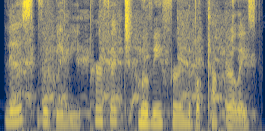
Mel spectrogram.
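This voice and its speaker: A woman's voice: low-pitched, moderate pace, over loud music. A young woman giving a casual, comedic movie recap, chatty and sarcastic with playful asides. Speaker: film reviewer.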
